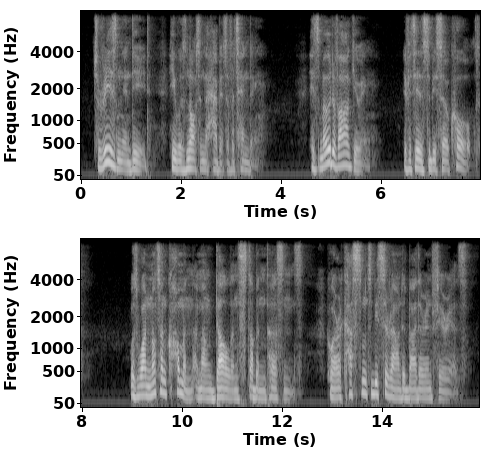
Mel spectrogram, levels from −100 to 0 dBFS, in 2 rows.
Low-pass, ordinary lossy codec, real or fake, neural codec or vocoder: 7.2 kHz; Opus, 64 kbps; real; none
